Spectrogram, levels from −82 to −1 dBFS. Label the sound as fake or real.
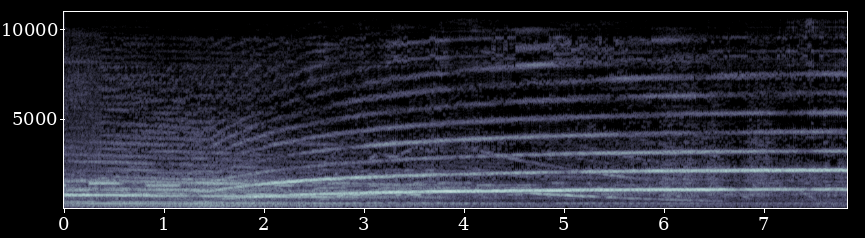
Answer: fake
